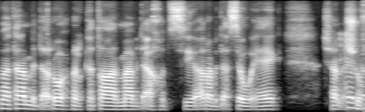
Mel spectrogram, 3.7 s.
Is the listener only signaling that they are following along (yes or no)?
yes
